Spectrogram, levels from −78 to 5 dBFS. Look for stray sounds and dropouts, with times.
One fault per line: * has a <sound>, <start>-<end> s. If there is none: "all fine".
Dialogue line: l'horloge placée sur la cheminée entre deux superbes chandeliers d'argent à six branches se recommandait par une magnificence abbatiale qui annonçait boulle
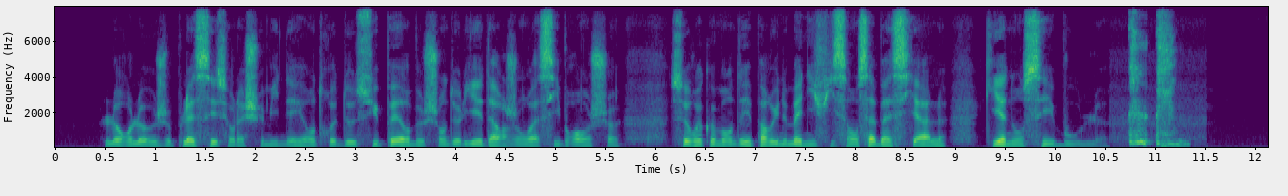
* has a throat clearing, 10.7-11.4 s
